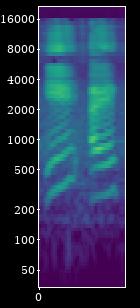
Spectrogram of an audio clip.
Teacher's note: कंठ तालब, यानी कंठ और तालु से मिलकर के ये ध्वनियाँ निकलती हैं।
